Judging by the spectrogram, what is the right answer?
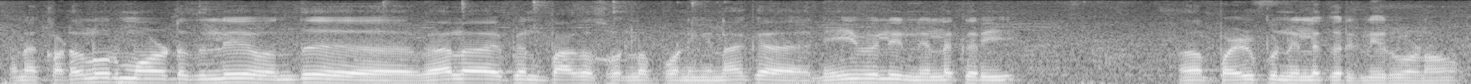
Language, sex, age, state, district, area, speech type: Tamil, male, 30-45, Tamil Nadu, Cuddalore, rural, spontaneous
